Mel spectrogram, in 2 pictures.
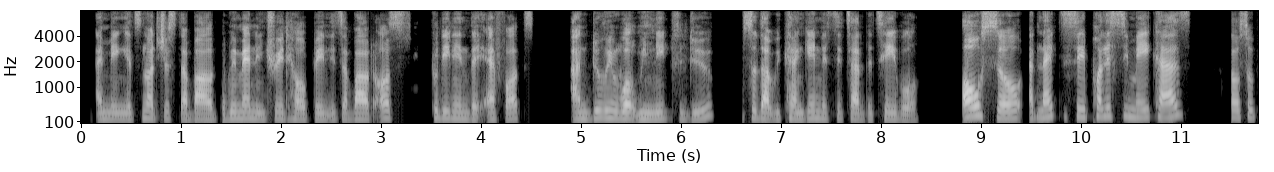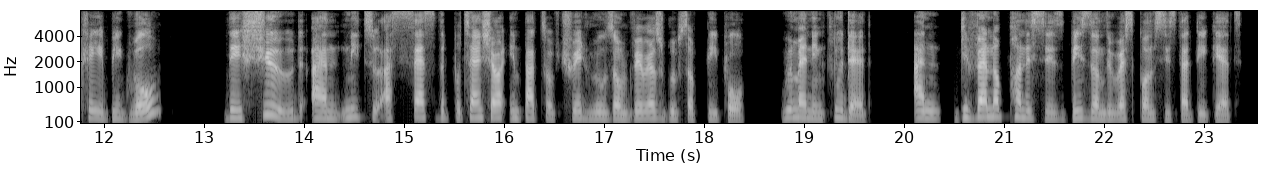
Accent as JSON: {"language": "English", "region": "eastern Nigeria", "country": "Nigeria", "said": "I'm from the eastern part of Nigeria."}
